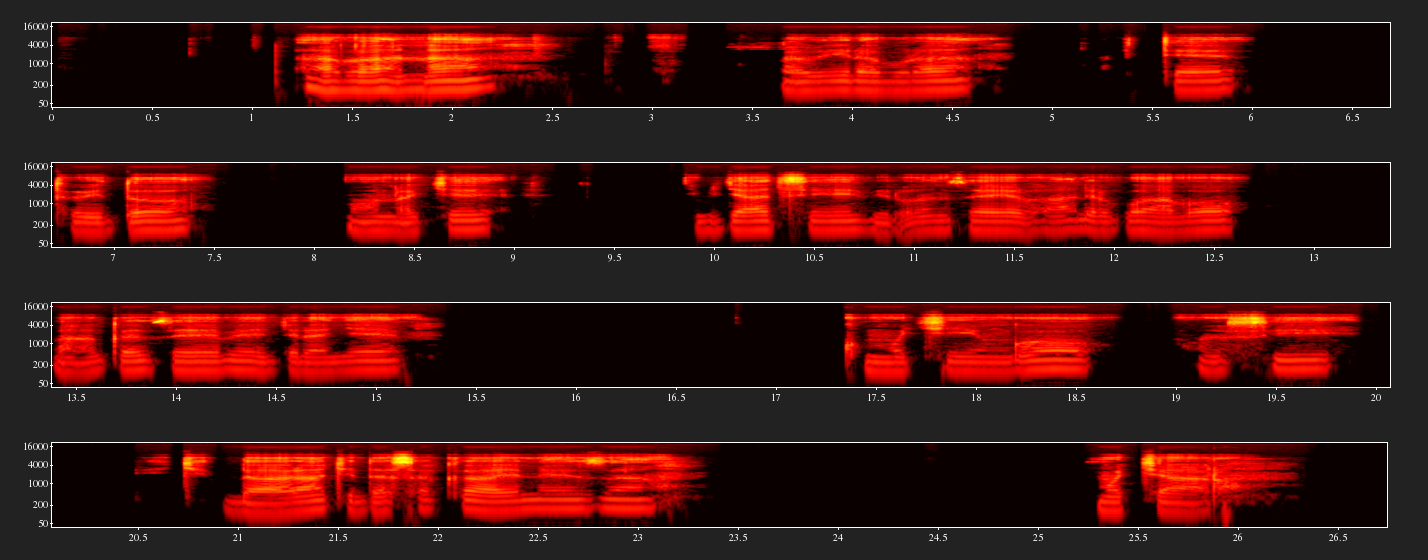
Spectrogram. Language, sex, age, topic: Kinyarwanda, male, 36-49, health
